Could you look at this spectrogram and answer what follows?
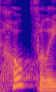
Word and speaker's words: hopefully: noise let's review so with words like hope hopefully respectfully and successfully we pronounce a u why because with hopefully you have one syllable before f y pronounced a u if you have two syllables before f y and the stresses on the second syllable pronounced the you so again hopefully respectfully and successfully but with words like these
